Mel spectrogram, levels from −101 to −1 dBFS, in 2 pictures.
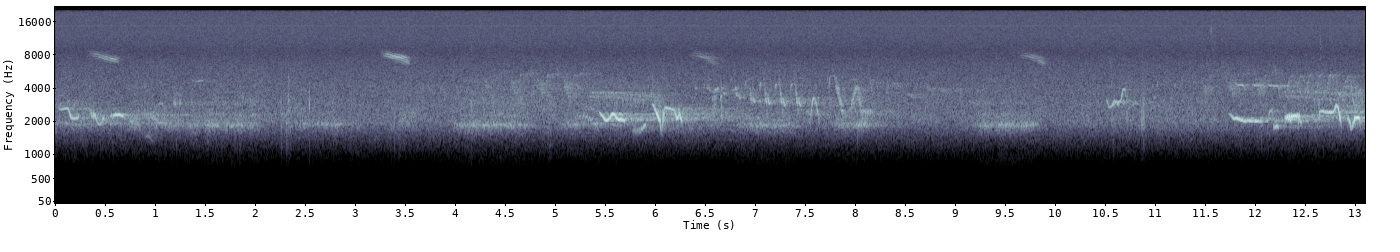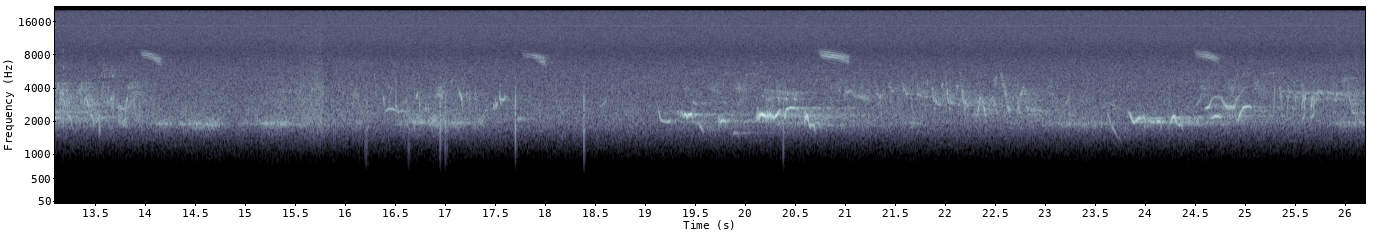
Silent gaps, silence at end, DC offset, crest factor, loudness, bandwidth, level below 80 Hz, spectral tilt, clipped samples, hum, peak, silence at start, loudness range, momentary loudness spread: none; 0 s; under 0.1%; 20 dB; -27 LUFS; over 20 kHz; under -90 dBFS; 13 dB/octave; under 0.1%; none; -8 dBFS; 0 s; 10 LU; 15 LU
